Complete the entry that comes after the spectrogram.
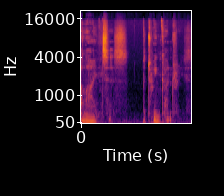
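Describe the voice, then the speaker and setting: Soft-spoken and somewhat breathy, a man talks at a very slow pace in a dark, mellow tone. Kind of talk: softly-spoken ASMR educational history lesson. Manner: soft-spoken, relaxing.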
